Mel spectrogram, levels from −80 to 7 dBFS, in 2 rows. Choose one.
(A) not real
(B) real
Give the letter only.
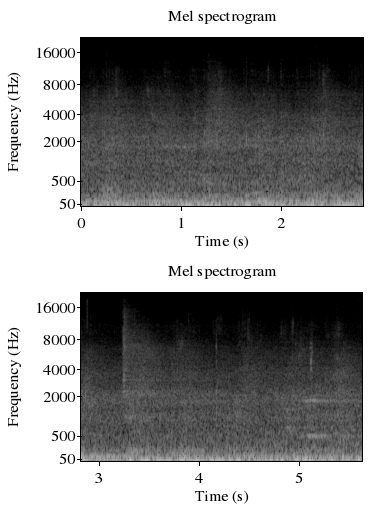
B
